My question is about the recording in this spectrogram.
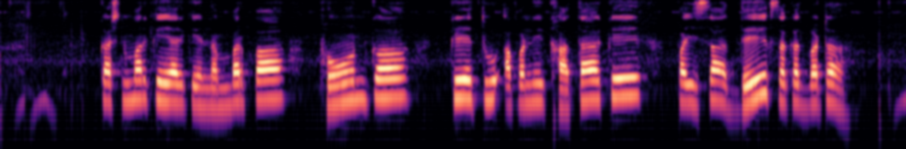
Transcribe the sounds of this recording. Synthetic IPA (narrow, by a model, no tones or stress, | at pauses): kəʃməɾkejəɾkenəmbəɾpəɾ | pʰoːnka | ket̪uʔɐpnikʰaːt̪ake | pəɪsad̪eːkʰsəkət̪̚bəʈa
